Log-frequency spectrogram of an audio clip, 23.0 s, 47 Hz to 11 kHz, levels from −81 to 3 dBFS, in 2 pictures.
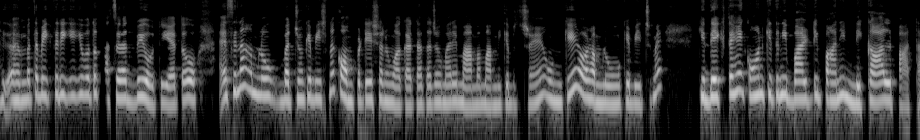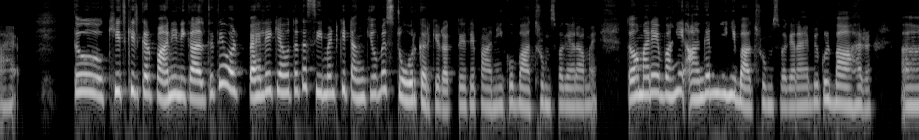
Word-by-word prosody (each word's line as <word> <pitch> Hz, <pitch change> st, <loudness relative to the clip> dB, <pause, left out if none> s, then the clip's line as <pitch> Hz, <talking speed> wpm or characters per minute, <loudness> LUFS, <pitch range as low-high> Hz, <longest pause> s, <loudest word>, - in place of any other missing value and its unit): अ, 220 Hz, 0 st, +1 dB
मतलब 230 Hz, +4 st, -2 dB
एक 255 Hz, +1 st, -4 dB
तरीके 265 Hz, -2 st, -2 dB
की 275 Hz, -, -4 dB
वो 270 Hz, 0 st, -1 dB
तो 285 Hz, -, -3 dB
कसरत 240 Hz, -1 st, 0 dB
भी 255 Hz, -, +1 dB
होती 205 Hz, -3 st, +1 dB
है, 190 Hz, 0 st, -1 dB
तो 235 Hz, 0 st, +2 dB, 0.3 s
ऐसे 245 Hz, +6 st, -1 dB
ना 370 Hz, -, +2 dB
हम 290 Hz, -4 st, +1 dB
लोग 250 Hz, -5 st, -2 dB
बच्चों 225 Hz, +1 st, 0 dB
के 245 Hz, -, -1 dB
बीच 230 Hz, -, -6 dB
ना 320 Hz, -, -2 dB
कॉम्पिटिशन 225 Hz, 0 st, 0 dB
हुआ 195 Hz, -3 st, -2 dB
करता 190 Hz, +1 st, -4 dB
था, 195 Hz, +1 st, -5 dB
जो 205 Hz, +1 st, -4 dB
हमारे 205 Hz, +1 st, -3 dB
मामा-मामी 185 Hz, 0 st, -4 dB
के 200 Hz, +1 st, -7 dB
बच्चे 195 Hz, 0 st, -11 dB
हैं, 220 Hz, +6 st, -4 dB
उनके 245 Hz, -, -1 dB
और 250 Hz, -8 st, +4 dB
हम 205 Hz, -3 st, +2 dB
लोगों 195 Hz, 0 st, -2 dB
के 210 Hz, +1 st, -3 dB
बीच 195 Hz, +4 st, -10 dB
में, 340 Hz, +5 st, -3 dB, 0.5 s
कि 250 Hz, -, +3 dB
देखते 250 Hz, +3 st, +5 dB
हैं 315 Hz, +1 st, +1 dB
कौन 270 Hz, 0 st, +2 dB
कितनी 270 Hz, 0 st, 0 dB
बाल्टी 230 Hz, +2 st, 0 dB
पानी 230 Hz, +4 st, +2 dB
निकाल 215 Hz, 0 st, +2 dB
पाता 185 Hz, -, -9 dB
है। 175 Hz, +1 st, -10 dB, 0.7 s
तो 300 Hz, -3 st, +3 dB
खींच-खींच 315 Hz, -1 st, +3 dB
कर 285 Hz, -1 st, +4 dB
पानी 250 Hz, +3 st, +6 dB
निकालते 245 Hz, 0 st, +4 dB
थे, 430 Hz, -, +5 dB
और 345 Hz, -5 st, +6 dB, 0.2 s
पहले 265 Hz, +5 st, +5 dB
क्या 305 Hz, -1 st, +2 dB
होता 300 Hz, +2 st, 0 dB
था, -, -, +3 dB
सीमेंट 290 Hz, -5 st, 0 dB
की 335 Hz, -, +2 dB
टंकियों 255 Hz, +2 st, -1 dB
में 330 Hz, +3 st, 0 dB
स्टोर 245 Hz, -9 st, +2 dB
करके 190 Hz, -1 st, -1 dB
रखते 165 Hz, +3 st, -5 dB
थे -, -, -4 dB
पानी 180 Hz, -1 st, -7 dB
को 200 Hz, -, -3 dB
बाथरूम्स 180 Hz, +1 st, -5 dB
वगैरह 180 Hz, -1 st, -5 dB
में, 185 Hz, +3 st, -11 dB, 0.4 s
तो 245 Hz, +2 st, +4 dB
हमारे 275 Hz, +2 st, +4 dB
वहीं 295 Hz, +4 st, +2 dB
आँगन 250 Hz, +5 st, +3 dB
में 285 Hz, -1 st, +2 dB
ही 270 Hz, -, +4 dB
बाथरूम्स 185 Hz, +1 st, -5 dB
वगैरह 180 Hz, +1 st, -5 dB
हैं, 185 Hz, 0 st, -6 dB
बिल्कुल 205 Hz, +3 st, -3 dB
बाहर 185 Hz, -2 st, -1 dB, 0.4 s
अ, 180 Hz, -, -5 dB
230 Hz, 215 wpm, -23 LUFS, 195-270 Hz, 0.7 s, पानी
